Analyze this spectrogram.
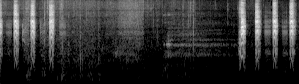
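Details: Naked young double yellow-headed amazon nestlings, unable to thermoregulate, begging loudly for their parents with short, harsh, hissing rasps in quick runs of three or four, with a brief faint thin tone in the pause.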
